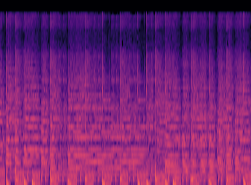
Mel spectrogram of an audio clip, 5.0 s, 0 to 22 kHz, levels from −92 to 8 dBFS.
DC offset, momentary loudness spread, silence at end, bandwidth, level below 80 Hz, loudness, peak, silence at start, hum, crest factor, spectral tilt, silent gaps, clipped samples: under 0.1%; 2 LU; 0 s; 16 kHz; -38 dBFS; -31 LUFS; -14 dBFS; 0 s; none; 16 dB; -4.5 dB/octave; none; under 0.1%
